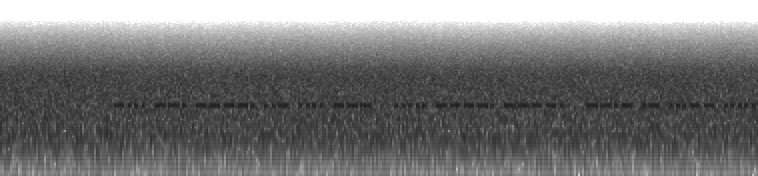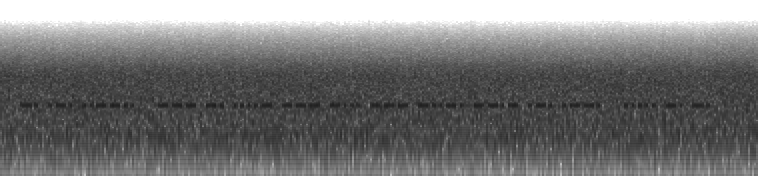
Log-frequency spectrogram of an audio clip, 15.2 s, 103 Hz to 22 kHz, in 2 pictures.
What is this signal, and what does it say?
Morse code, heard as a keyed tone, machine-sent, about 35 wpm, 890 Hz, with heavy radio static. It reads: BG9UHO 599 QA35 NR? ON4OBO/QRP 5NN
